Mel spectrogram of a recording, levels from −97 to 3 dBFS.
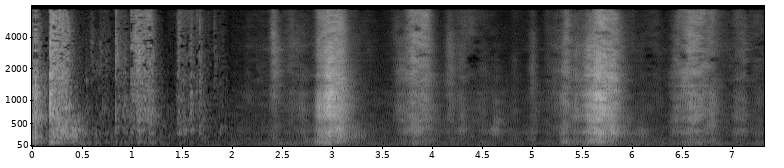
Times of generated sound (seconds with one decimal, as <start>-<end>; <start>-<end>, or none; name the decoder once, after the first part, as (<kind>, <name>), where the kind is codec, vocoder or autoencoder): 2.0-7.3 (vocoder, WaveNeXt)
